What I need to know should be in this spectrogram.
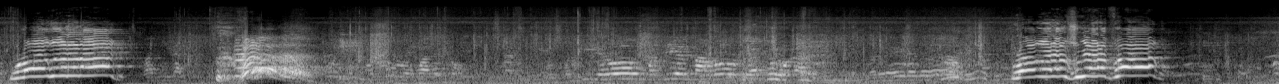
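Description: An elderly man calls out loudly in long, drawn-out chanting cries.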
